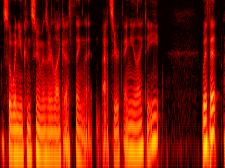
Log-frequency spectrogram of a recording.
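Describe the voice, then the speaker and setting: A man's voice: lowish voice, a little fast, creaky, a little mellow, no room sound, studio quality. A man hosting a podcast, chatting eagerly and laughing often with his guests. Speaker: podcast host. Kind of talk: casual chat.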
